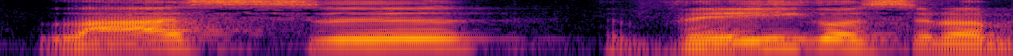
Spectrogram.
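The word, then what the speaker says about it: Las Vegas: 라스베가스로 for 라스 베이거스. 얘가 V인데 발음은 A라고 발음해요. 라스베이거스라고 해요.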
